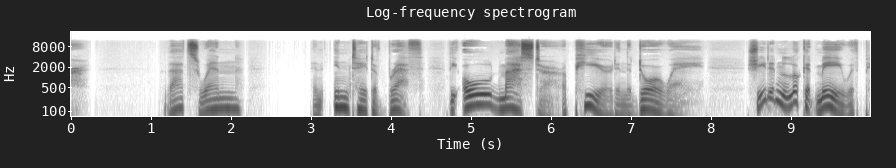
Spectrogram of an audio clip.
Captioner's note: small intake of breath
